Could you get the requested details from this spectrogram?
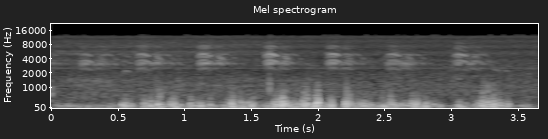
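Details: Greater rhea (Rhea americana) in Iberá Natural Reserve, Corrientes, Argentina, October 2010, giving deep, low rumbling pulses in quick succession, with faint high chirps repeating about every half second in the background.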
